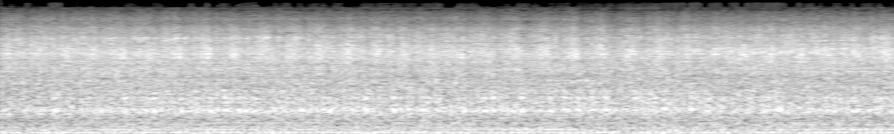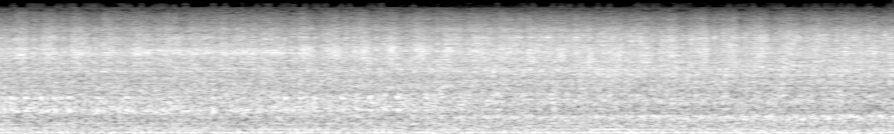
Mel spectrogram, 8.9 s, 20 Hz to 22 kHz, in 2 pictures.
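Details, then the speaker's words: Mini truck that had been running hot (210–220°F with AC), idling at 190°F with 180° thermostat and AC on, after plugging an open vacuum line: faint hiss remains; another leak suspected somewhere in many vacuum lines. "There was just like another vacuum line that was empty. Oh, okay. That was it? Something. You can still hear a little bit. But not as bad."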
